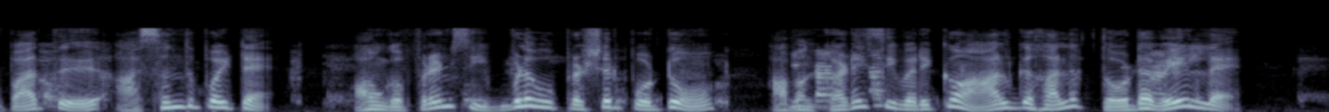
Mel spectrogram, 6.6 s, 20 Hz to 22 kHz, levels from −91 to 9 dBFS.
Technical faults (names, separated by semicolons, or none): echo leak; speech suppressed in double talk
